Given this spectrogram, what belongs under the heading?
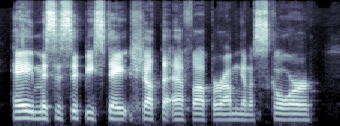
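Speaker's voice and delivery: normal talking voice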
